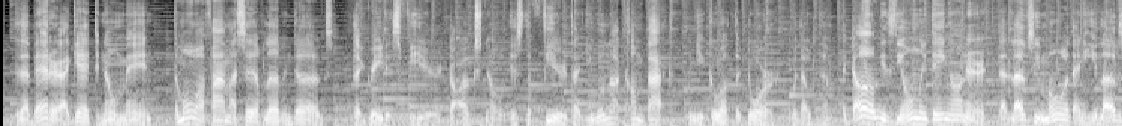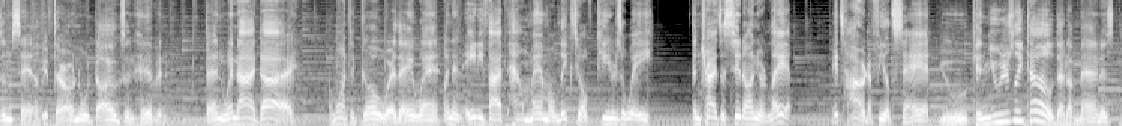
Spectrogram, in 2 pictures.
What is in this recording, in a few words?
Character Cat and Dog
